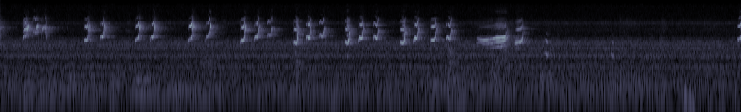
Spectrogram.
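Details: Pentet (long-tailed shrike) giving a string of sharp, high chips in pairs and triplets, ending with a short buzzy downward note before a quiet pause.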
